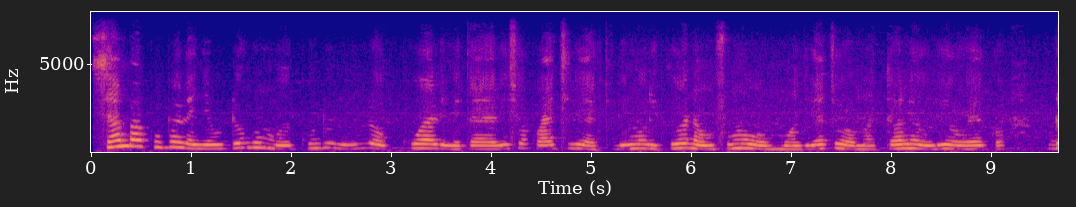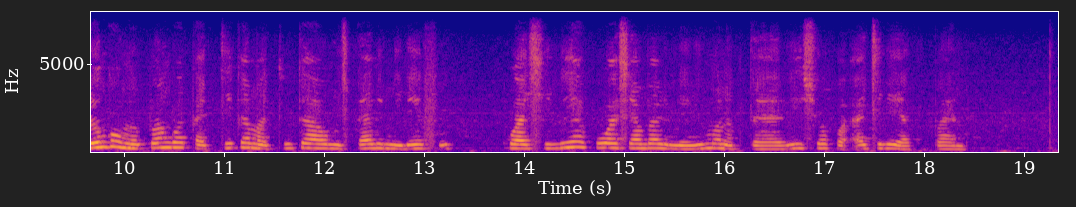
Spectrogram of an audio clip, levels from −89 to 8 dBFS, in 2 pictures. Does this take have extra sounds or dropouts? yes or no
no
